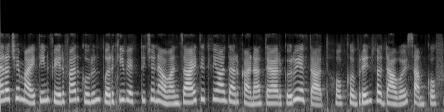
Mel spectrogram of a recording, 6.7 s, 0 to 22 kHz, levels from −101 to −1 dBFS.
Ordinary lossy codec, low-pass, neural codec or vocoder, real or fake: none; 7.2 kHz; codec, 16 kHz, 2 kbps, X-Codec, HuBERT features, trained on LibriSpeech; fake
